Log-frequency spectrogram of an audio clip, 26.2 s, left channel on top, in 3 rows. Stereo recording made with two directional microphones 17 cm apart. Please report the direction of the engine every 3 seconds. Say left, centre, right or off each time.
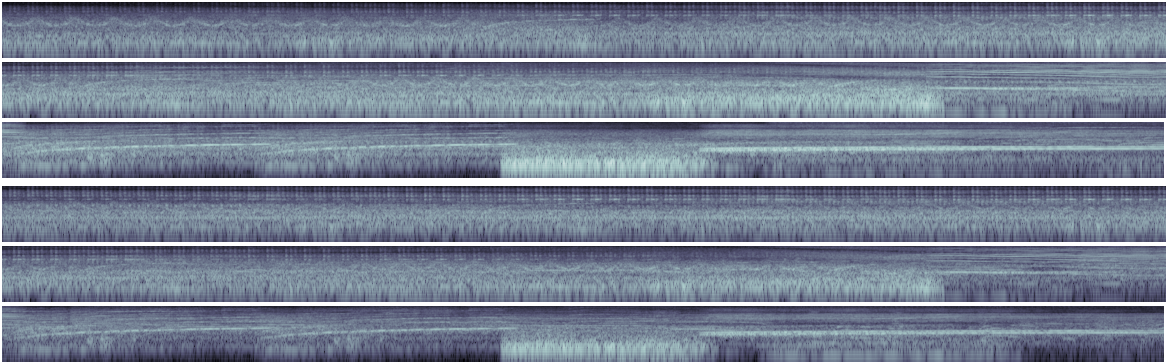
right, right, centre, left, left, left, left, left, left.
